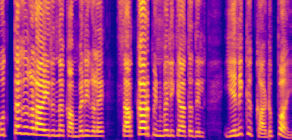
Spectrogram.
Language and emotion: Malayalam, angry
